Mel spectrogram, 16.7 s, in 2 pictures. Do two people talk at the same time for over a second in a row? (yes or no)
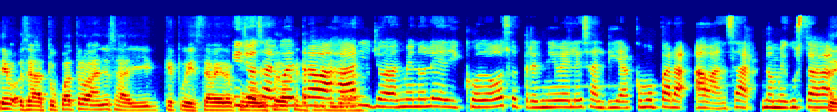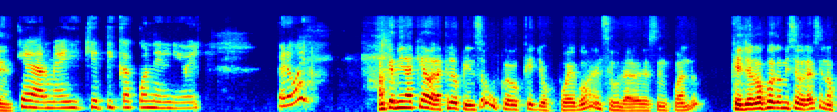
yes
